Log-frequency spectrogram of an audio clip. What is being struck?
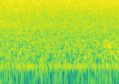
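Nothing is struck.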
